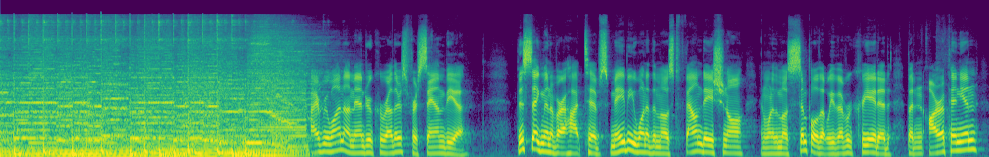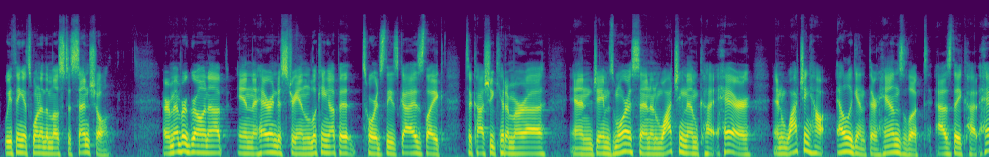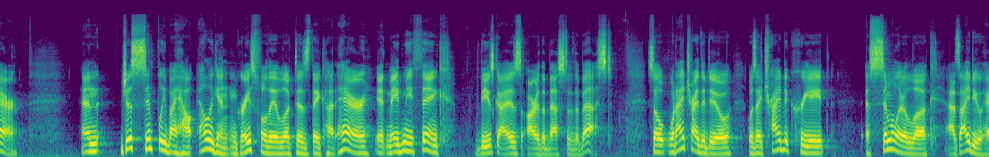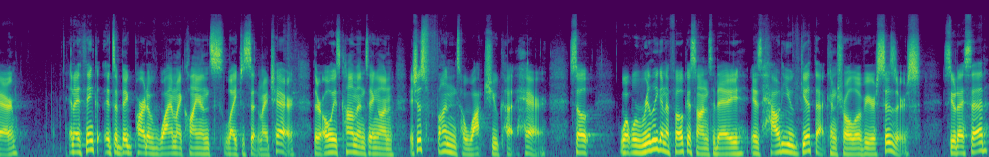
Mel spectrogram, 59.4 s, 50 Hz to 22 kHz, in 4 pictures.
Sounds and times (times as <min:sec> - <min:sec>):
Speech: 0:04.6 - 0:07.2, 0:07.8 - 0:16.6, 0:17.3 - 0:30.0, 0:30.8 - 0:44.9, 0:45.5 - 0:59.3.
